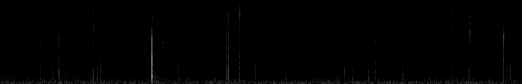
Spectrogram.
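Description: Near silence with faint hiss and a few soft clicks of a knife and cake server touching the plate as a layered snack cake is cut and a slice lifted out; the sharpest click comes about one and a half seconds in.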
